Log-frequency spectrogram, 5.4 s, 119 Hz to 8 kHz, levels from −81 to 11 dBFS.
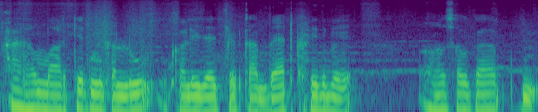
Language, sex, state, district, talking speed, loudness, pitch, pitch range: Maithili, male, Bihar, Madhepura, 155 wpm, -14 LUFS, 115 Hz, 110-120 Hz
